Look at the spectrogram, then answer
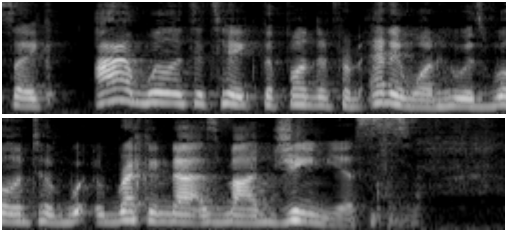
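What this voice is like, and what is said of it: Exaggerated Southern American accent. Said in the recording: “I'm going full Daniel Craig, aren't I? ... his terrible Southern ... accent.”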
